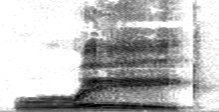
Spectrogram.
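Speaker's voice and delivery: RAKE with the A held long and strong; stretched long A. Shown as a demonstration. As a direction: draw rake way out on the vowel. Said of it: "It's stretching out nice and long".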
